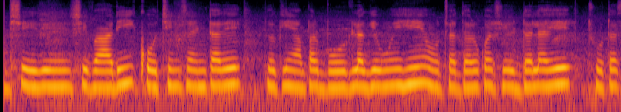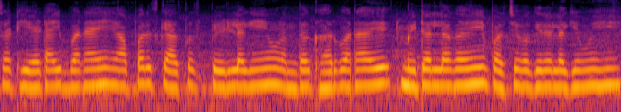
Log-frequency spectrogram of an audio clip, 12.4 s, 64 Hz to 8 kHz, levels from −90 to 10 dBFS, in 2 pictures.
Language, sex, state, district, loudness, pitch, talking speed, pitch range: Hindi, female, Bihar, Muzaffarpur, -14 LUFS, 200 Hz, 210 wpm, 195-205 Hz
